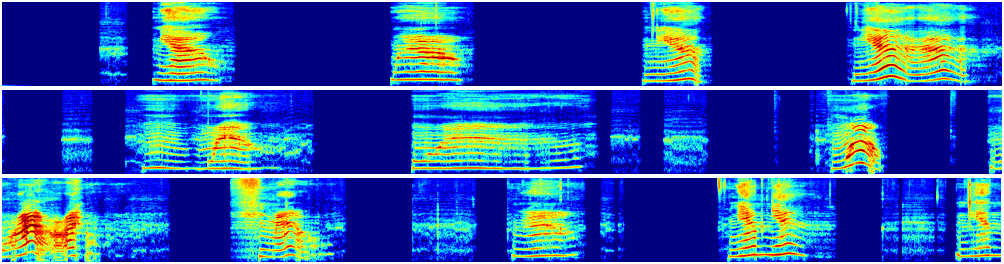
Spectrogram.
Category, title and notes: Speech > Solo speech
someone wanted more kitty sounds, so here they are :>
